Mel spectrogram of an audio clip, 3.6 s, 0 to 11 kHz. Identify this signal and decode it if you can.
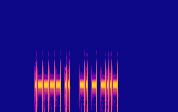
Morse code, heard as a keyed tone, about 40 wpm, 700 Hz. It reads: 1I NTX
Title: Winter Field Day Exchanges Encore 40wpm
